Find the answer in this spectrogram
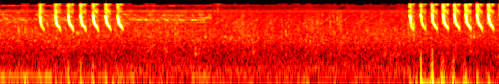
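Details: Bar-winged prinia (Prinia familiaris) song: two quick bursts of about seven high, sharp notes, each sweeping steeply downward, separated by a few seconds of quiet background.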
